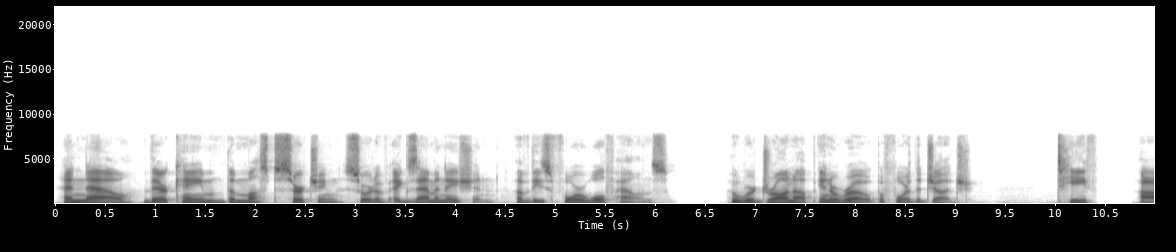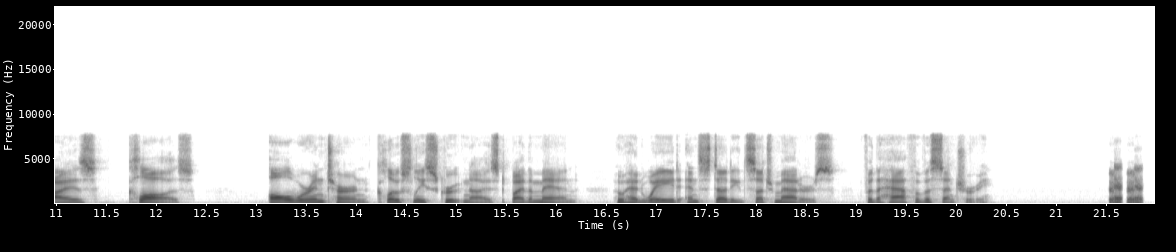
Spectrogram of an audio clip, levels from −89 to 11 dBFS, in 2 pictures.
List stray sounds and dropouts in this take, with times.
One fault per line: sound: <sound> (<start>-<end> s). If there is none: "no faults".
sound: laugh (21.5-21.9 s)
